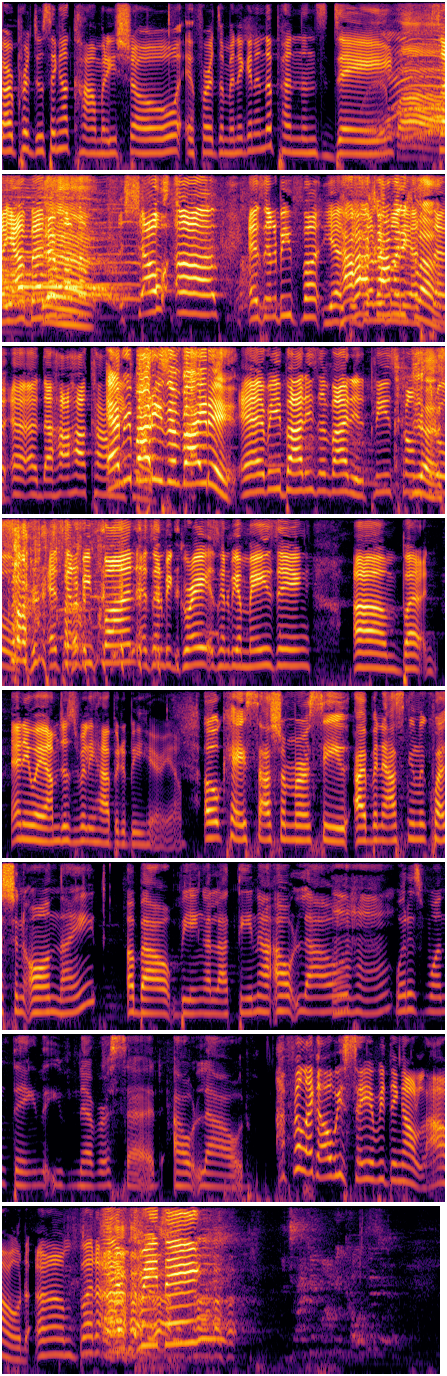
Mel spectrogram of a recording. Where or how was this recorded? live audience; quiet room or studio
live audience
